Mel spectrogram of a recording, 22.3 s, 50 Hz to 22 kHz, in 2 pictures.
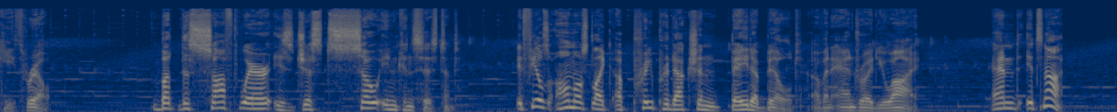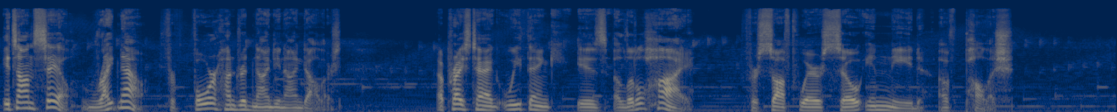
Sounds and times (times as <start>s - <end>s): Music: 0.0s - 22.3s
Narration, monologue: 0.0s - 22.3s.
